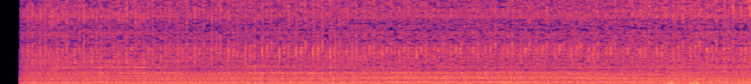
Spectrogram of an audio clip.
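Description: Steady idle with a fine, even ticking riding over the engine hum, with no change in pace; points to camshaft noise.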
